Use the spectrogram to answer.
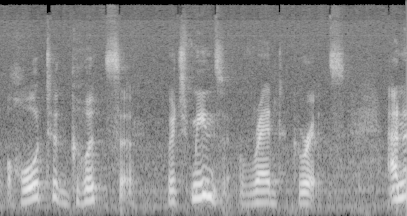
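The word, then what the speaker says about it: Rote Grütze: german which is where i'm originally from it's pronounced it's called hotegutsu which means red grits and essentially all it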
